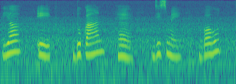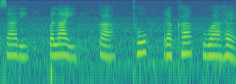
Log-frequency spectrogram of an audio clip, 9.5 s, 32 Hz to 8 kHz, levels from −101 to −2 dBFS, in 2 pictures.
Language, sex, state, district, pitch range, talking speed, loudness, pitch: Hindi, female, Bihar, West Champaran, 200-235 Hz, 80 wpm, -19 LUFS, 215 Hz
